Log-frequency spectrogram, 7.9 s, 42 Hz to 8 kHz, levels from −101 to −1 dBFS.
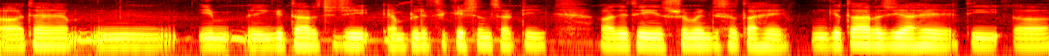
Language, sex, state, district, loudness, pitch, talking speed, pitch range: Marathi, male, Maharashtra, Solapur, -18 LUFS, 115 Hz, 150 wpm, 110-120 Hz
